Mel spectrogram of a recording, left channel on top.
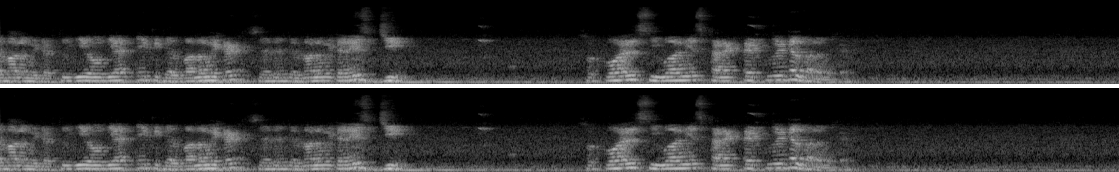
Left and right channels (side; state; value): both; identical; correlation 1.00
